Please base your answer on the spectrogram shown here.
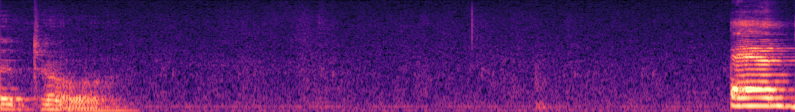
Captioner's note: silence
